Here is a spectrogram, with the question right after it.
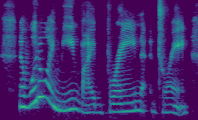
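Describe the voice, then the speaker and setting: A woman's fairly low, somewhat breathy voice, animated in tone with lively intonation, over a quiet background. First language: not English. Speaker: physician and motivational speaker. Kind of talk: keynote talk. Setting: recorded video in her office.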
